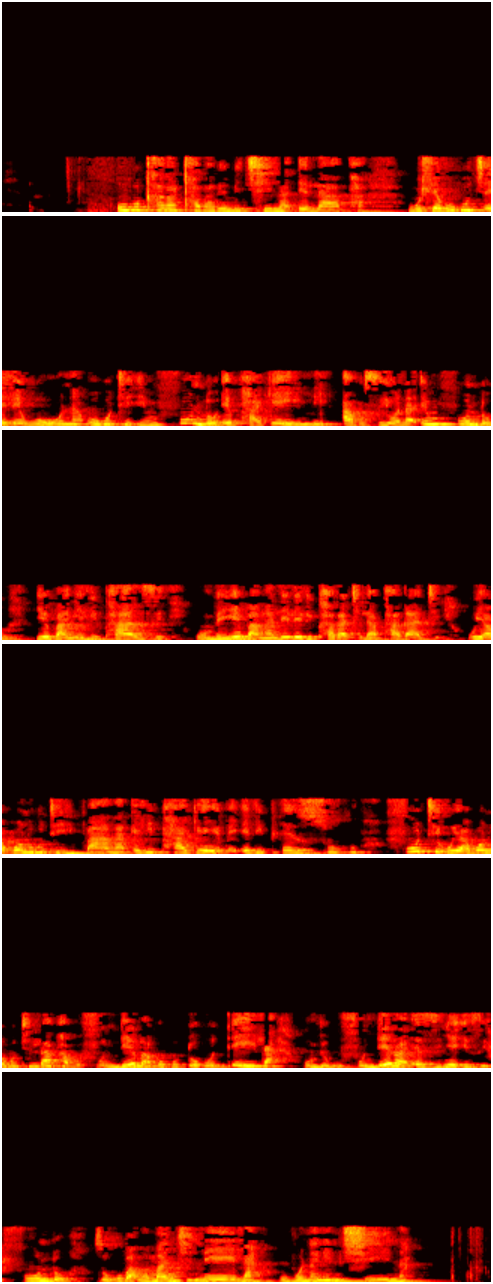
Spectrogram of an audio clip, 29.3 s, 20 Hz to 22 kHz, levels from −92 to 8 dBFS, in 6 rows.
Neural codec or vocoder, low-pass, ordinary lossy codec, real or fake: codec, 24 kHz, 3.1 kbps, DualCodec; 7.2 kHz; MP3, 24 kbps; fake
